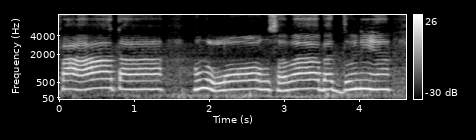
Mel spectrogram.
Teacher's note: دونوں برابر کھینچیں گے کیونکہ دونوں پہ کھڑا زبر ہے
